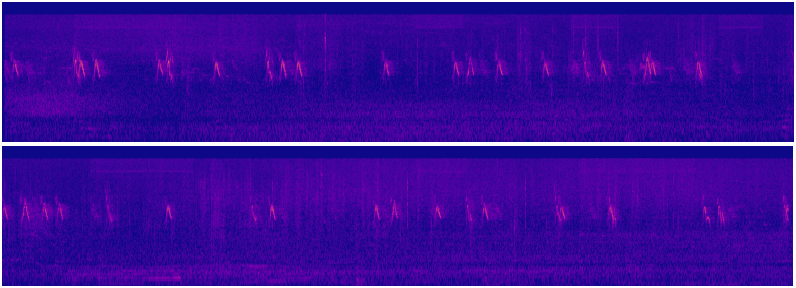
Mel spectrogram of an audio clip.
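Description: Small birds chirping: short, high calls, often two or three in quick succession, repeating irregularly over a faint steady background hiss.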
